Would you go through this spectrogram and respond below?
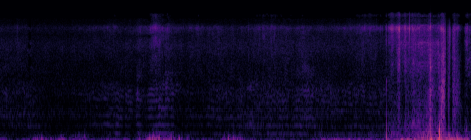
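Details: Honey bees by the thousands hanging in a clump on a branch give a faint wavering buzz under bursts of low rumbling noise, ending in a loud rush of handling sounds.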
